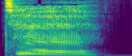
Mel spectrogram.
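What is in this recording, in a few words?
"tare", British English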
